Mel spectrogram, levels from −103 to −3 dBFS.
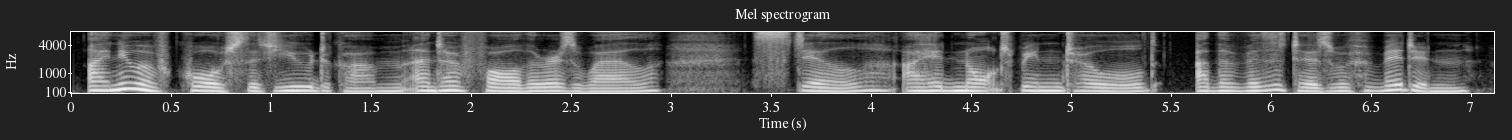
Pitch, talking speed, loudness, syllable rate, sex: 180 Hz, 185 wpm, -18 LUFS, 4.8 syllables/s, female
